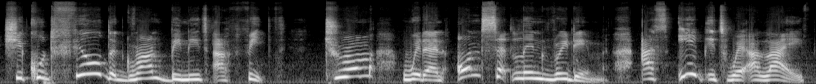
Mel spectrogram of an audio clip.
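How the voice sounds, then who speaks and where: Woman narrator, dramatic suspense storytelling, slow measured pace, dry close sound, scripted tale. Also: a little high, huge pitch swings, no echo.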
